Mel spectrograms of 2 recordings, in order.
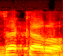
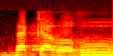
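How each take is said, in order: First: The word ends without its final vowel. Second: The word ends with a short u vowel. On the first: The reader stops at this word. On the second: The reading continues without stopping.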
